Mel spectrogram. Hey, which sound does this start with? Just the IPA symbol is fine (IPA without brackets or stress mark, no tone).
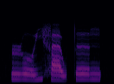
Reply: ɹ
